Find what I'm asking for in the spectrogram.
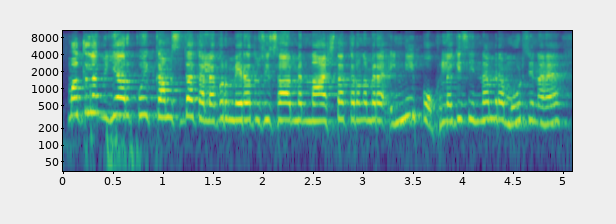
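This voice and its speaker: Fast high-voiced teasing Punjabi young man. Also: fairly even intonation, a bit bright, reverberant. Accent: Pakistani Punjabi. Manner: teasing, whiny, laughing. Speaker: son in a family skit. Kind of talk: comic family skit.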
